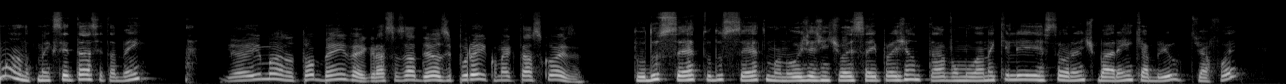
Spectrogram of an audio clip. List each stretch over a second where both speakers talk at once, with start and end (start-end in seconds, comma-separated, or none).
none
